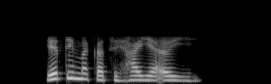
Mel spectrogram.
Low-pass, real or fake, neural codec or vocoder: 3.6 kHz; fake; codec, 16 kHz, 0.8 kbps, ZipCodec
